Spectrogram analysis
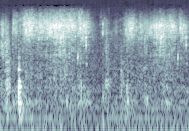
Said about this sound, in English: Now we add enough liquid to cover.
